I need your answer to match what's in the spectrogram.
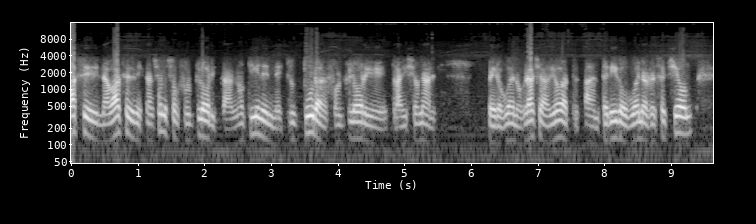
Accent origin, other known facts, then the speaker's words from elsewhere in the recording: Tucumán, Argentina; Yo he comenzado con la música acá en mi pueblo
